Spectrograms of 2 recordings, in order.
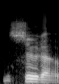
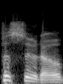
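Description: First: The word starts with an S sound. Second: The word starts with a P sound. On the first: The speaker calls it right. "there's the silent P" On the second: The speaker calls it wrong. "some people, if they don't know better, might say pseudo"

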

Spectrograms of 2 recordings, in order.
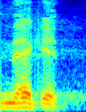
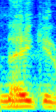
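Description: First: It is said with a Southern US pronunciation. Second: It is said with a standard American pronunciation. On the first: "down south, we call it. We say naked" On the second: "We don't pronounce it naked"

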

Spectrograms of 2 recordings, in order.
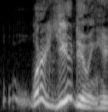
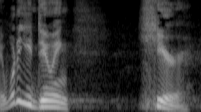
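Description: First: The stress is on you. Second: The stress is on here.

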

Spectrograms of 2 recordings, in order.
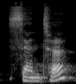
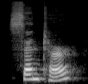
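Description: First: The final r is not pronounced. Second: The final r is a post-alveolar sound. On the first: "non-rhotic center, which is what I would say" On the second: "center in the post-alveolar space, you can hear that r coming through"

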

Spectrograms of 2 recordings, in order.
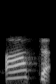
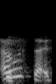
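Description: First: The name rhymes with pasta. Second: The name does not rhyme with pasta. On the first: The speaker calls it right. "it's Osta, like Osta like pasta" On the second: The speaker calls it wrong. "not Osta"

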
